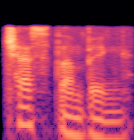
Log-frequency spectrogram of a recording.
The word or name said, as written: chest-thumping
